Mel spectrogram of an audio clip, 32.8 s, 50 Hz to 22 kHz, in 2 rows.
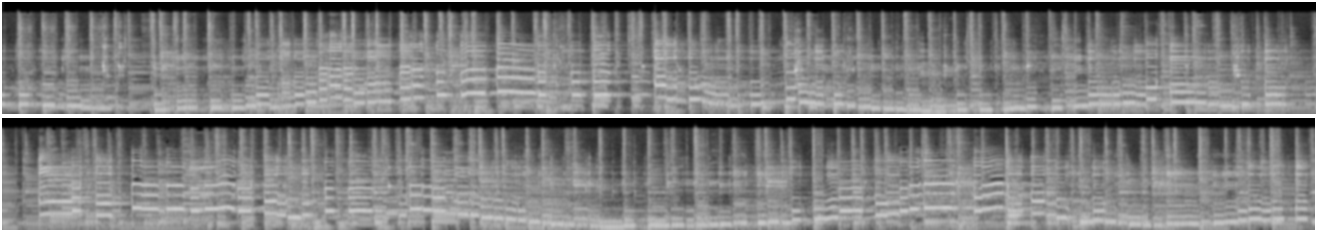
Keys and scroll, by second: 25.9 d.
